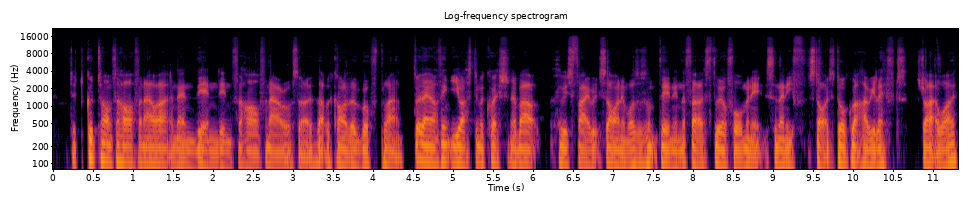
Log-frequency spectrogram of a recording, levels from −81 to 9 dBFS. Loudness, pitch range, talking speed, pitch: -21 LUFS, 85-95 Hz, 320 wpm, 90 Hz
